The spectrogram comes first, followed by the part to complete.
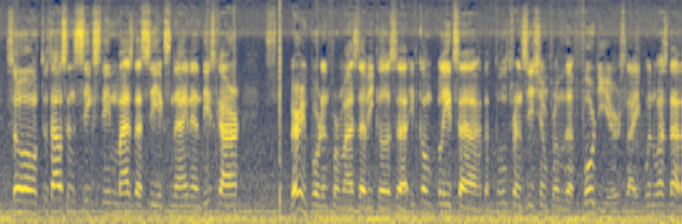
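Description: Moderate pace and a dry sound with no echo over loud background noise. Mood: cheerful, joking. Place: car.

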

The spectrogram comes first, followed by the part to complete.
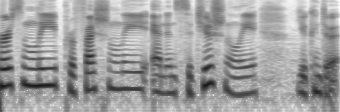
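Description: Spoken with a German accent at a fairly quick pace, the voice has ordinary pitch variation and a dry sound with no echo. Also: woman. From Germany. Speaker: startup founder. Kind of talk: panel discussion. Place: hall. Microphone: handheld.

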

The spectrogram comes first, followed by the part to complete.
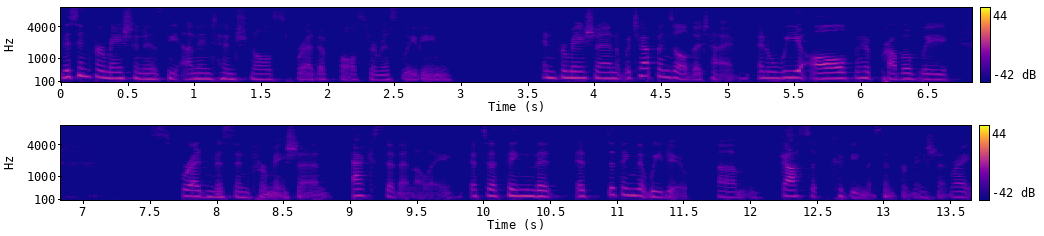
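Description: With vocal fry and ordinary pitch variation, a woman talks at a fairly quick pace against a quiet background. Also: medium pitch for a woman. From Kansas. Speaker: librarian; panelist. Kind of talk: panel discussion. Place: hall. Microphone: studio mic.

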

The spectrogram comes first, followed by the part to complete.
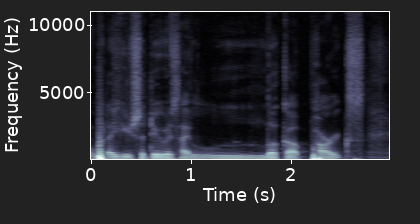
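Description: Faint music plays in the background as a man speaks. The sound is dry, with no echo. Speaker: vlogger. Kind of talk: casual vlog chat. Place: home room. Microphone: handheld.

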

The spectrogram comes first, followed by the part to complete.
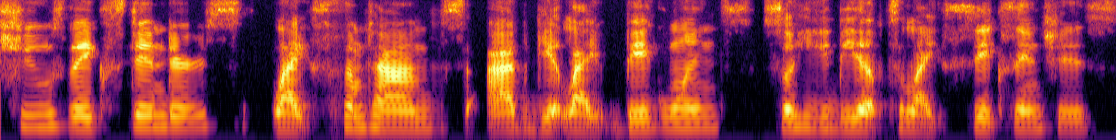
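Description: A woman talks at a fairly quick pace in a normal speaking voice, her pitch fairly low. The sound is dry with no echo, and her intonation stays fairly even. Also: quiet background. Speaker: podcast panelist. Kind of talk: casual chat. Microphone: webcam.

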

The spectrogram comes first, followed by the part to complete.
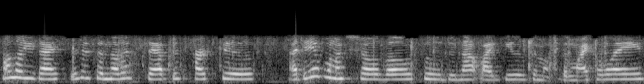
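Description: Over noticeable background noise, a woman speaks at a moderate pace with a high pitch and ordinary pitch variation. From US North. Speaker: cooking vlogger. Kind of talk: cooking tutorial. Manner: casual, hesitant with many fillers. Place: kitchen. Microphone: phone near.

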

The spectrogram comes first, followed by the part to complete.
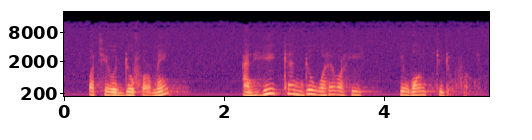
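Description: A man speaks with an Arabic accent and big swings in loudness. He leaves long, frequent pauses. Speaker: imam / Islamic preacher. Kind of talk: sermon. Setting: mosque. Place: home room.

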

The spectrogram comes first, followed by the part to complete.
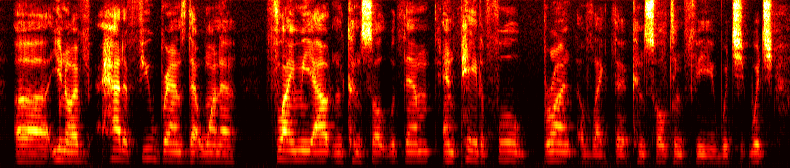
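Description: Moderate-paced male speech, flat and monotone in intonation. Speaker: educator. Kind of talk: casual vlog update. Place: office. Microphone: phone near.

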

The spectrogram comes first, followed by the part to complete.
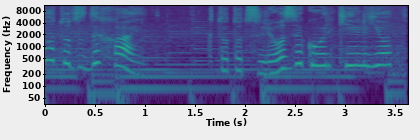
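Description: With clear music in the background, a woman does a put-on character voice at an extremely high pitch, speaking at a slow pace with lively intonation.

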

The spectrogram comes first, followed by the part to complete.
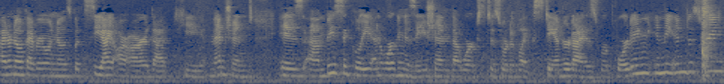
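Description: Noticeable background noise sits behind this recording. A woman talks at a moderate pace. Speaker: panelist. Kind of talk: Q&A panel answer. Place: meeting room. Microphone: camera far.

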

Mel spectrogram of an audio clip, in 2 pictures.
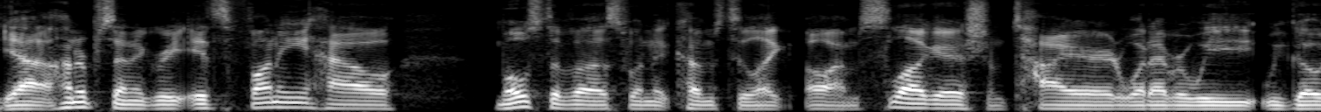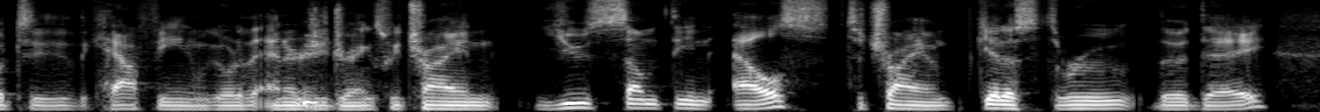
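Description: A man with a fairly low pitch speaks at a moderate pace with fairly even intonation and hardly any pauses. The sound is dry with no echo, over a quiet background. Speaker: nutrition coach, podcast co-host. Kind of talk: conversational podcast discussion. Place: home room. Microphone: studio mic.

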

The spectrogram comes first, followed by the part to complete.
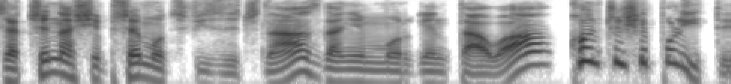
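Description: A man with a bright, sharp tone at a moderate pace, the sound dry with no echo and the background quiet. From Poland, Szczecin; Poland. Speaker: political scientist, lecturer; guest. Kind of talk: academic interview; interview answer. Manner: hesitant, frequent fillers and repetitions. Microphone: headset.

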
